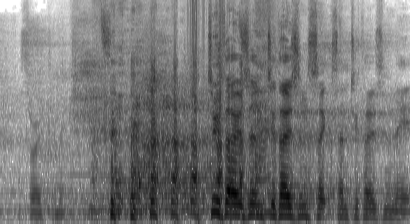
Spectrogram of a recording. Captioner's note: audience laughing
